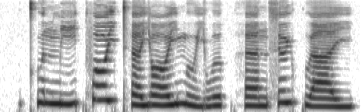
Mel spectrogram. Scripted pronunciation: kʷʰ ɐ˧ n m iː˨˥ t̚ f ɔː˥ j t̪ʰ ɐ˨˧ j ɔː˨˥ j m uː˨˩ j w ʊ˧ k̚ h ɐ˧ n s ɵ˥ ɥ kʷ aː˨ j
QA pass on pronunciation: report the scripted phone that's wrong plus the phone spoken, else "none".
none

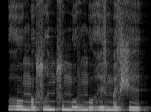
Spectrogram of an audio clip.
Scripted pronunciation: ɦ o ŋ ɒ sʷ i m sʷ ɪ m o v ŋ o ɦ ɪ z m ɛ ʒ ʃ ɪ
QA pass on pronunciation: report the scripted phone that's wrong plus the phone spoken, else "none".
ʒ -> z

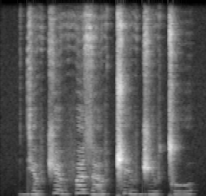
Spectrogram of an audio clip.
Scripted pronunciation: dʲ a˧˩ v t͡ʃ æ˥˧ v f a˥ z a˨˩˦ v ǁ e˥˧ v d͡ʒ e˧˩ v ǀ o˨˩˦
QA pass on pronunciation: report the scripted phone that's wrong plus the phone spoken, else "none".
none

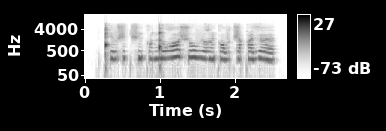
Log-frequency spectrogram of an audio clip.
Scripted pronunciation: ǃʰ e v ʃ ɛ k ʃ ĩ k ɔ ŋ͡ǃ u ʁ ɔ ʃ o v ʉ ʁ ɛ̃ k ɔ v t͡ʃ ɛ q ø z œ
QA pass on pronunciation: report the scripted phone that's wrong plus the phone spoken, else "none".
none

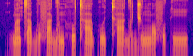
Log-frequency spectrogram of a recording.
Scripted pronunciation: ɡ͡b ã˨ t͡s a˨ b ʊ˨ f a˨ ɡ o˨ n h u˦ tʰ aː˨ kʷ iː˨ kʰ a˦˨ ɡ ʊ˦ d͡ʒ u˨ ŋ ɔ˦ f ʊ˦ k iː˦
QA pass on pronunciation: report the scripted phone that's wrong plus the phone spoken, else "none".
o˨ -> u˨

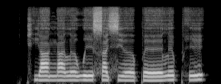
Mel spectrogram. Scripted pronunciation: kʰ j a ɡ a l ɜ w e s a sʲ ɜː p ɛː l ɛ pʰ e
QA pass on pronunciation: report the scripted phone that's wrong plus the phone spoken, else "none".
ɡ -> ŋ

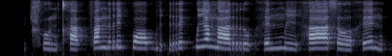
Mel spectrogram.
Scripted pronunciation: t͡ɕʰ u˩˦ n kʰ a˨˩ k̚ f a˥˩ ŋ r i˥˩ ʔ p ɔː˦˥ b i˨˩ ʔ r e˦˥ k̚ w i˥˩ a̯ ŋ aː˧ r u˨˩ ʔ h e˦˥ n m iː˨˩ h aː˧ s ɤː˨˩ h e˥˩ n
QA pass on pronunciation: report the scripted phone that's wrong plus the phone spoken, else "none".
none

